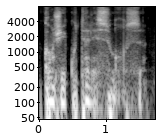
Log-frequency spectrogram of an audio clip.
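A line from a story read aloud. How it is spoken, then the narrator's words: Murmuring. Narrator (French): murmura Aseline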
